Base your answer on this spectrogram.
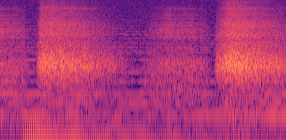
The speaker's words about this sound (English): But you definitely will hear something, and that's your own breath, because you're wearing a spacesuit, and you'll constantly hear that breathing sound of you.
